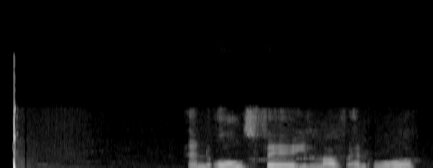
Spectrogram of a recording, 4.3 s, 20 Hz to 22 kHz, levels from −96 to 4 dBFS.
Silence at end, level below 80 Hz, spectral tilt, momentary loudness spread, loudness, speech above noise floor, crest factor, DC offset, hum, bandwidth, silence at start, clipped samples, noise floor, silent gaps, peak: 0.2 s; -64 dBFS; -4.5 dB/octave; 15 LU; -34 LUFS; 47 dB; 34 dB; under 0.1%; none; 15.5 kHz; 0.15 s; under 0.1%; -83 dBFS; none; 0 dBFS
